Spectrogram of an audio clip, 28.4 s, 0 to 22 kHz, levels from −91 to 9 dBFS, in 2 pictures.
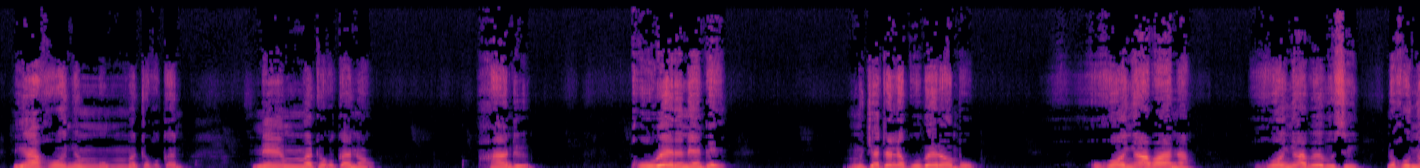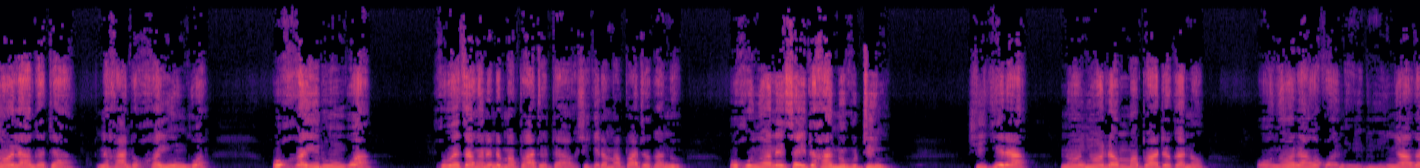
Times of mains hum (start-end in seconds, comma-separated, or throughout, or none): none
